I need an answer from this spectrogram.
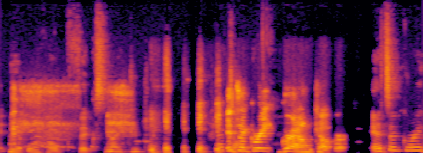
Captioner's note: laughter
